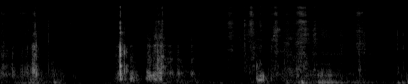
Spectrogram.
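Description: A small cardboard box lid slides open.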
